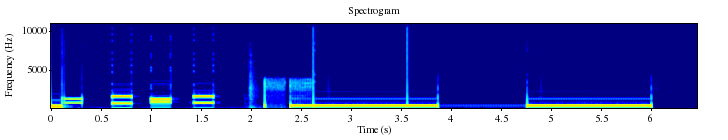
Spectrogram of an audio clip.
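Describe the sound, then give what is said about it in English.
Four quick touch-tone beeps as a phone number is dialed, followed by two long steady ringback tones separated by a pause, clear with no talking. “I'm going to dial her phone number right now.”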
